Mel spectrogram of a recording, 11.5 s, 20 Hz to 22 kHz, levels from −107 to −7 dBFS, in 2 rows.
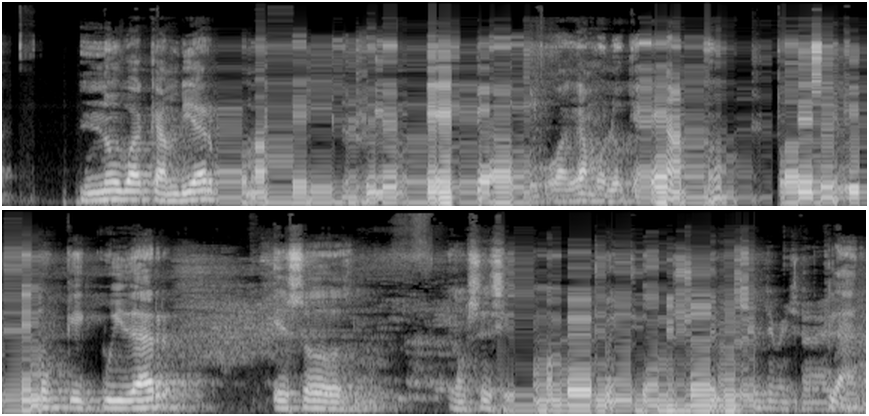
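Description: From 1.45 to 3.53 s, 4.26 to 6.03 s and 9.07 to 10.78 s, the sound turns into a rigid, metallic buzz pinned at 100 Hz, still loosely tracking the audio's contour. This is robotic sound from repeated short buffers, likely caused by audio arriving too slowly. Playback fills the gaps by looping a 10 ms slice, whose period sets that fixed 100 Hz pitch, while most of the real material in those stretches is skipped.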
